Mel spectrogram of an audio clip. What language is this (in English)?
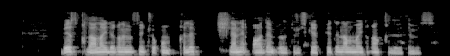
Uyghur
